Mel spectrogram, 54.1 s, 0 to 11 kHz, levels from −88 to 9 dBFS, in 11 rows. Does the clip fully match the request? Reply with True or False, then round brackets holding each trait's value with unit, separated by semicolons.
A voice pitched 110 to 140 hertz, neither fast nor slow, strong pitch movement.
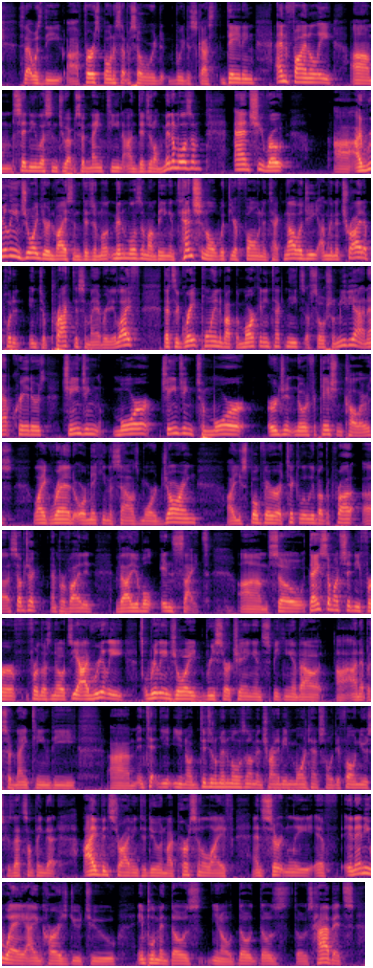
False (135 Hz; 190 wpm; 5.0 semitones)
